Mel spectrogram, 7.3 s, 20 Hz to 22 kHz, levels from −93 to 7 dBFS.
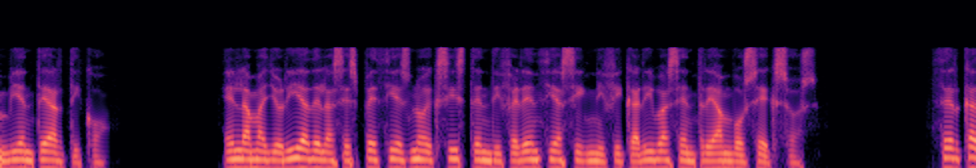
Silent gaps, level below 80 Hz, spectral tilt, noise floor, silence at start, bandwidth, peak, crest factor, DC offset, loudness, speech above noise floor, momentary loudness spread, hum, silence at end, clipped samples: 0.88-1.63 s, 6.20-6.94 s; -46 dBFS; -7 dB/octave; under -90 dBFS; 0 s; 8 kHz; -4 dBFS; 18 dB; 2%; -21 LUFS; over 69 dB; 13 LU; none; 0 s; under 0.1%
